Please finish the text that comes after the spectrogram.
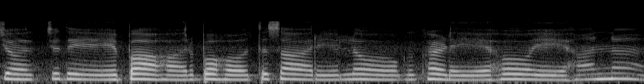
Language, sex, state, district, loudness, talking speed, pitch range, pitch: Punjabi, female, Punjab, Kapurthala, -21 LUFS, 85 wpm, 215-245 Hz, 225 Hz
